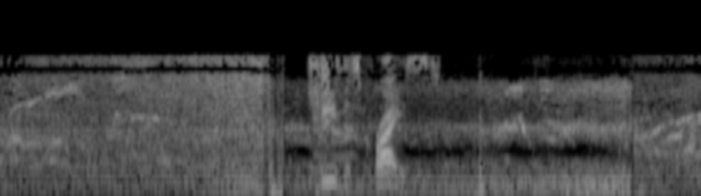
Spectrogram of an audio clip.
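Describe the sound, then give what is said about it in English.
A steady roar of surging water from a wave pool at Typhoon Lagoon water park in Disney World fills the scene, with a busy crowd chattering throughout and a few voices calling out. “This is a can I play water the park audio? In Disney World.”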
